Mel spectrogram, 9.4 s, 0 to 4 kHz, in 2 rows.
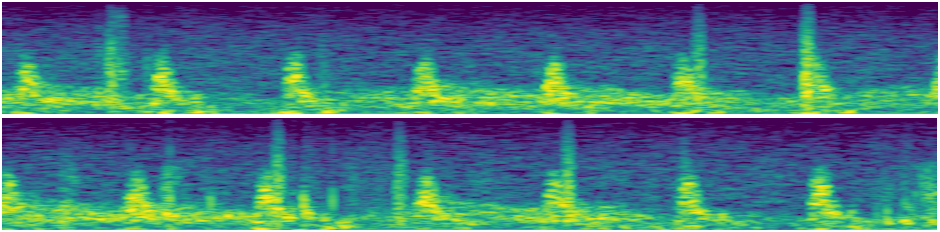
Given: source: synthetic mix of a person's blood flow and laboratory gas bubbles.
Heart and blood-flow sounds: Doppler ultrasound of blood flow; subclavian vein
0.45-0.75 s: bubbles
5.46-5.62 s: bubbles
5.69-5.82 s: bubbles
6.29-6.37 s: bubbles
9.01-9.36 s: bubbles
From the record:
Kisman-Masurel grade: 121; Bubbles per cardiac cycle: 1 to 2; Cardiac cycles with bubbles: 10 to 50%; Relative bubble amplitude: barely perceptible (0.100 to 0.250); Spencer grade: 2 (many but less than half of the cardiac periods contain bubble signals, singularly or in groups); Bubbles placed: anywhere in the cardiac cycle

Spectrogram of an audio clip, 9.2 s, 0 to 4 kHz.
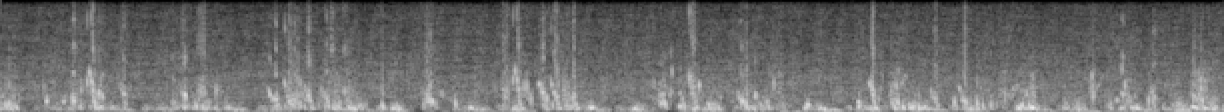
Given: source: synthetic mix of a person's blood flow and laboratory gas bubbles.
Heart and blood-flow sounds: Doppler ultrasound of blood flow; precordium
0.00-0.18 s: bubbles
0.31-0.40 s: bubbles
0.45-1.01 s: bubbles
1.27-1.69 s: bubbles
1.98-2.76 s: bubbles
2.86-2.94 s: bubbles
3.12-3.35 s: bubbles
3.38-3.46 s: bubbles
3.75-4.38 s: bubbles
4.88-5.42 s: bubbles
5.50-5.99 s: bubbles
6.40-7.09 s: bubbles
7.12-7.83 s: bubbles
7.97-8.72 s: bubbles
8.91-9.19 s: bubbles
From the record:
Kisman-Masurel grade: 343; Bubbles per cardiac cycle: rolling drumbeat, 9 or more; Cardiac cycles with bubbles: 100%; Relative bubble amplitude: loud (0.450 to 0.775); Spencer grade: 3 (all of the cardiac periods contain showers or single bubble signals, but not dominating or overriding the cardiac motion signals); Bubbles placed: anywhere in the cardiac cycle

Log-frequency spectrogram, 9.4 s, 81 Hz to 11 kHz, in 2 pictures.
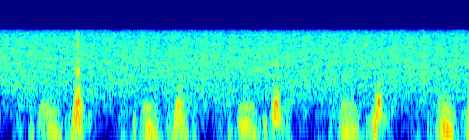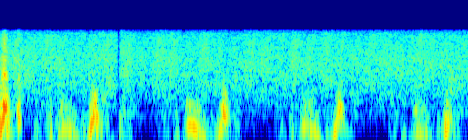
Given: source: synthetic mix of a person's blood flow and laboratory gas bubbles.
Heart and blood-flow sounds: Doppler ultrasound of blood flow; precordium
4.86-4.91 s: bubbles
From the record:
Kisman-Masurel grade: 112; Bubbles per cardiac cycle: 1 to 2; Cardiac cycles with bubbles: 1 to 10%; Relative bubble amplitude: moderate (0.250 to 0.450); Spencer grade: 1 (occasional bubble signal discernible with the cardiac motion signal, with majority of cardiac periods free of bubbles); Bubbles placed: only in the low amplitude regions of the cardiac cycle

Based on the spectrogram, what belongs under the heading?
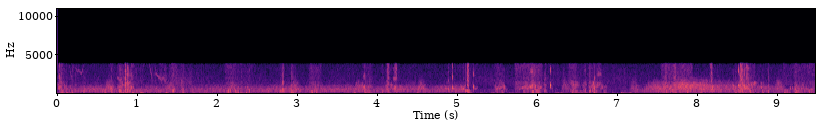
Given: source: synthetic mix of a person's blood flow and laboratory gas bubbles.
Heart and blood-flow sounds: Doppler ultrasound of blood flow; subclavian vein
0.00-0.27 s: bubbles
0.30-0.40 s: bubbles
0.62-1.10 s: bubbles
1.40-1.50 s: bubbles
1.53-1.62 s: bubbles
2.08-2.44 s: bubbles
2.75-3.00 s: bubbles
3.14-3.31 s: bubbles
3.79-3.97 s: bubbles
4.04-4.27 s: bubbles
4.84-5.26 s: bubbles
5.44-5.59 s: bubbles
5.71-6.21 s: bubbles
6.39-6.88 s: bubbles
7.54-7.94 s: bubbles
8.13-8.23 s: bubbles
8.40-8.93 s: bubbles
9.08-9.49 s: bubbles
From the record:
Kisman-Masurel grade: 243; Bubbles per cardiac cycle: several, 3 to 8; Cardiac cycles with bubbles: 100%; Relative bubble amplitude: loud (0.450 to 0.775); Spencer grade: 3 (all of the cardiac periods contain showers or single bubble signals, but not dominating or overriding the cardiac motion signals); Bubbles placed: anywhere in the cardiac cycle

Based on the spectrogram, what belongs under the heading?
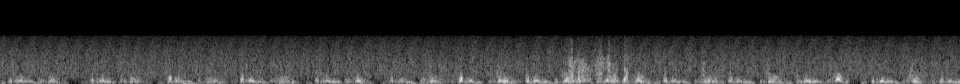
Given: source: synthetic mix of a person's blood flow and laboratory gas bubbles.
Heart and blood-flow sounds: Doppler ultrasound of blood flow; precordium
5.67-6.31 s: bubbles
From the record:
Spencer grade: 1 (occasional bubble signal discernible with the cardiac motion signal, with majority of cardiac periods free of bubbles); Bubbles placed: anywhere in the cardiac cycle

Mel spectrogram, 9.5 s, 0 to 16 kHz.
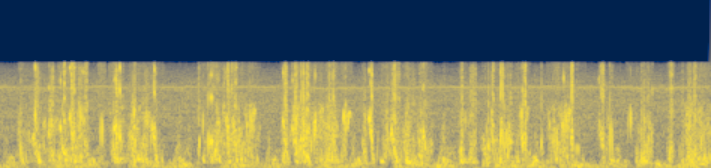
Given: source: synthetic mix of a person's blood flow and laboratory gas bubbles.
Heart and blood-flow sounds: Doppler ultrasound of blood flow; precordium
0.26-1.23 s: bubbles
1.32-1.43 s: bubbles
1.47-2.23 s: bubbles
2.65-3.50 s: bubbles
3.75-4.73 s: bubbles
4.85-5.83 s: bubbles
6.12-7.12 s: bubbles
7.21-7.28 s: bubbles
7.31-7.83 s: bubbles
8.00-8.23 s: bubbles
8.37-8.74 s: bubbles
8.91-9.49 s: bubbles
From the record:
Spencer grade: 4 (maximum detectable bubble signal sounding continuously throughout systole and diastole of every cardiac period, and overriding the amplitude of the normal cardiac signals); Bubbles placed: only in the low amplitude regions of the cardiac cycle

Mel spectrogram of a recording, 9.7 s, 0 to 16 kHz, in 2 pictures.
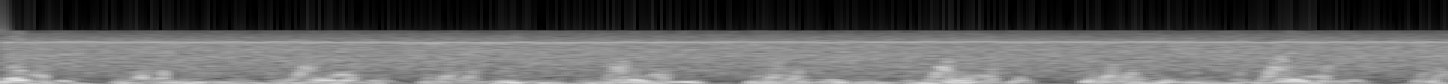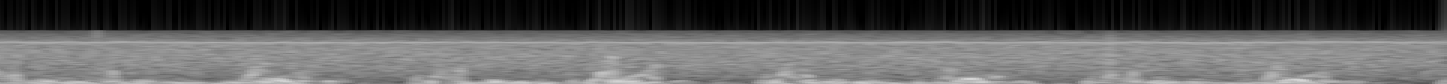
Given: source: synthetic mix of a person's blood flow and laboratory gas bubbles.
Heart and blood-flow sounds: Doppler ultrasound of blood flow; precordium
8.47-8.66 s: bubbles
From the record:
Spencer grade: 1 (occasional bubble signal discernible with the cardiac motion signal, with majority of cardiac periods free of bubbles); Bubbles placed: only in the low amplitude regions of the cardiac cycle

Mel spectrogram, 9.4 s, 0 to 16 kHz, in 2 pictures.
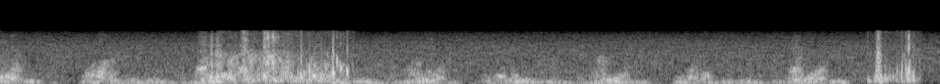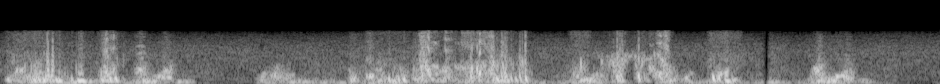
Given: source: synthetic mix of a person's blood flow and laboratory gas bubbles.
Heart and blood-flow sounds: Doppler ultrasound of blood flow; precordium
1.03-1.78 s: bubbles
4.34-4.62 s: bubbles
4.73-5.33 s: bubbles
6.44-7.37 s: bubbles
7.54-8.09 s: bubbles
8.24-8.43 s: bubbles
From the record:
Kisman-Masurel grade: 333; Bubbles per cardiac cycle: rolling drumbeat, 9 or more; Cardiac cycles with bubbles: 50 to 99%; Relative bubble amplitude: loud (0.450 to 0.775); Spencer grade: 3 (all of the cardiac periods contain showers or single bubble signals, but not dominating or overriding the cardiac motion signals); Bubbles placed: anywhere in the cardiac cycle

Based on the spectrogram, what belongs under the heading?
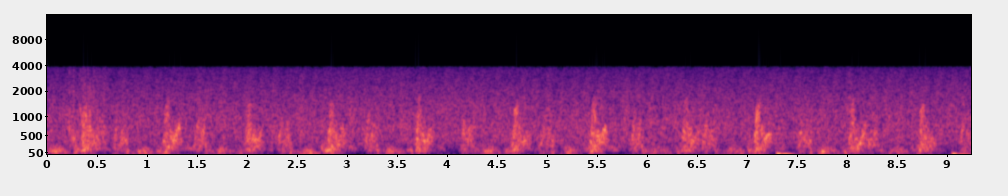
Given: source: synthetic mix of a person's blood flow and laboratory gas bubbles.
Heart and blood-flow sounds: Doppler ultrasound of blood flow; precordium
0.18-0.61 s: bubbles
From the record:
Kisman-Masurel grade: 211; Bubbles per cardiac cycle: several, 3 to 8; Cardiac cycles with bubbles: 1 to 10%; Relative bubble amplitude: barely perceptible (0.100 to 0.250); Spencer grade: 1 (occasional bubble signal discernible with the cardiac motion signal, with majority of cardiac periods free of bubbles); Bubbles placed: anywhere in the cardiac cycle

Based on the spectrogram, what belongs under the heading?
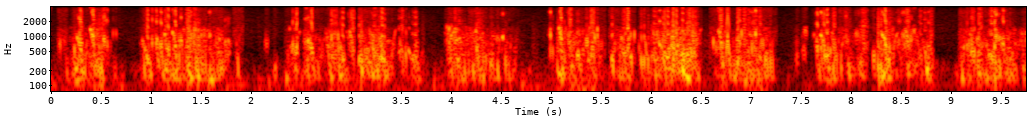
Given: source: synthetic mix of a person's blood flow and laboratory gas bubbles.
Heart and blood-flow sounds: Doppler ultrasound of blood flow; subclavian vein
0.06-0.69 s: bubbles
0.88-1.92 s: bubbles
2.13-2.28 s: bubbles
2.33-3.74 s: bubbles
3.93-4.70 s: bubbles
4.96-5.55 s: bubbles
5.58-6.52 s: bubbles
6.58-7.26 s: bubbles
7.44-7.58 s: bubbles
7.60-8.84 s: bubbles
9.07-9.76 s: bubbles
From the record:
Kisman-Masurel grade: 444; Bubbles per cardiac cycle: continuous sound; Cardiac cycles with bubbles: 100%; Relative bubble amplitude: maximal (0.775 to 0.999); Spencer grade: 4 (maximum detectable bubble signal sounding continuously throughout systole and diastole of every cardiac period, and overriding the amplitude of the normal cardiac signals); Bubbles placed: anywhere in the cardiac cycle

